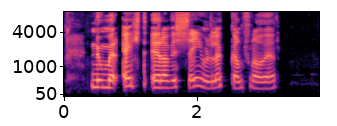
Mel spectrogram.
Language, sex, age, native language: Icelandic, female, 16, Icelandic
